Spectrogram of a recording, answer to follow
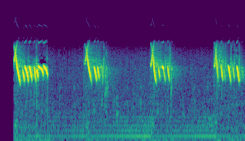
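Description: A bird chirping: four quick phrases about half a second apart, each a falling note followed by a short stutter of rapid notes. The sound cuts in and out abruptly.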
